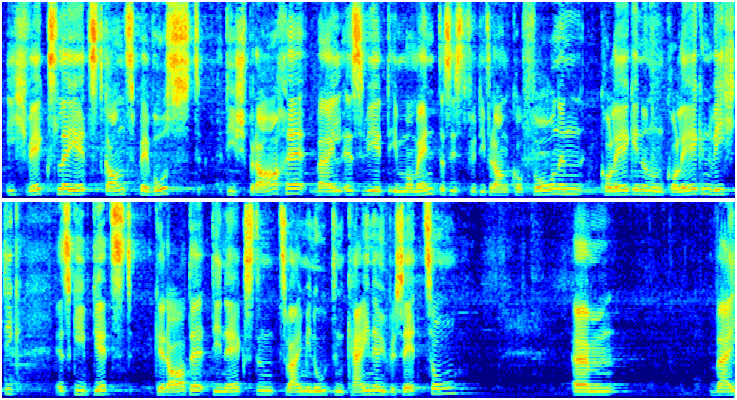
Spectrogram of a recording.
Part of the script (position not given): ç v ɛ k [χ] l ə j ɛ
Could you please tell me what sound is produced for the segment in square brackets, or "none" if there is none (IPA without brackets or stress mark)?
s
